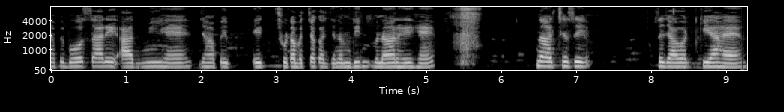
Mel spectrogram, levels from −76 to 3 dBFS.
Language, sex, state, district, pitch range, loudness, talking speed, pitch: Hindi, female, Bihar, Kishanganj, 190-210 Hz, -20 LUFS, 155 wpm, 200 Hz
